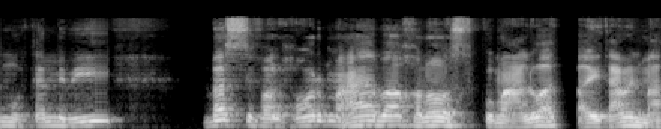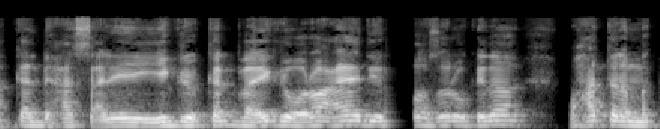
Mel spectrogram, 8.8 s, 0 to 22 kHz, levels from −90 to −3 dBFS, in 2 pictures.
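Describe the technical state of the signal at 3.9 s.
From 3.69 to 3.87 s the sound smears into a fading buzz, then drops to silence; likely a long network dropout, with the lost stretch concealed and skipped.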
